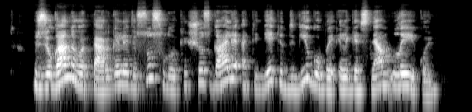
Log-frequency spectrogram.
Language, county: Lithuanian, Vilnius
